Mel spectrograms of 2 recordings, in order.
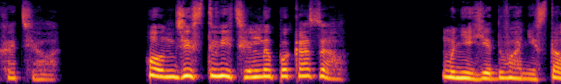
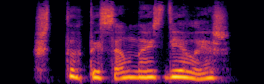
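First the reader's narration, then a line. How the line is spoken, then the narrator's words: Hoarse frightened question. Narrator (Russian): хрипло спросила я, испуганно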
